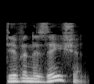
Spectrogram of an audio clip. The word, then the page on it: divinization: British English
